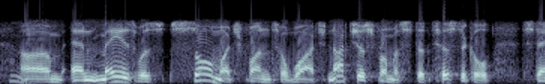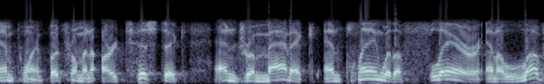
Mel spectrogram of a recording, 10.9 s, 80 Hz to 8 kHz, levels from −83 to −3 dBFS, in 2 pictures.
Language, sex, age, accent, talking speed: English, male, 60-79, American, 160 wpm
